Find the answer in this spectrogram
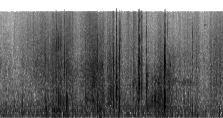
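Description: Rustling with scattered sharp clicks and knocks from a handheld phone and clothing as the person filming shifts about in a car's cabin, starting about a second in.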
